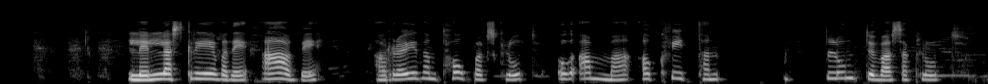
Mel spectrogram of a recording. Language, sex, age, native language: Icelandic, female, 30-39, Icelandic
